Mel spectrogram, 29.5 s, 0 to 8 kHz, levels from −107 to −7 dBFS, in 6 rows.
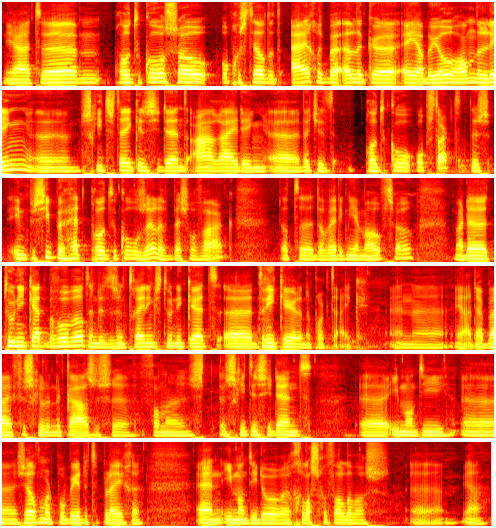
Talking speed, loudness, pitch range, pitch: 165 wpm, -21 LUFS, 115-135 Hz, 120 Hz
